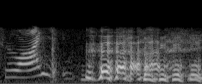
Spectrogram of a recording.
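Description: A young child's short rising squeal, then a run of laughter.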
